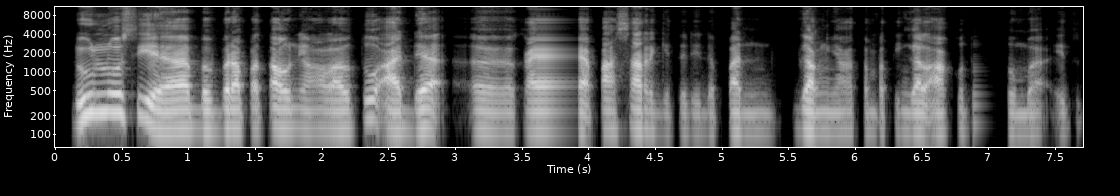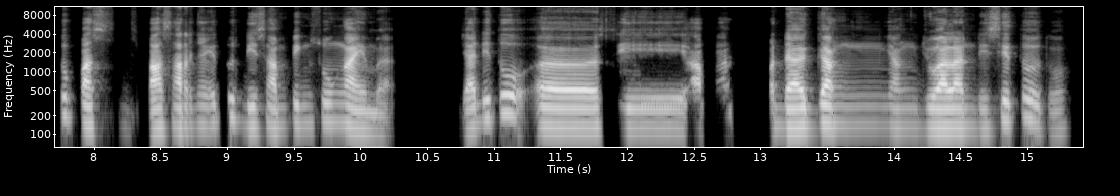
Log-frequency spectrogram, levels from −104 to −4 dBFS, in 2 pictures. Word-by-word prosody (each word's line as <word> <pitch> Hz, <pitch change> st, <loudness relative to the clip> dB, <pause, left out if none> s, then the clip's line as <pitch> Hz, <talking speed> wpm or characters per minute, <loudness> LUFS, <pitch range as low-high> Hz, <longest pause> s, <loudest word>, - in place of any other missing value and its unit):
Dulu 225 Hz, +7 st, 0 dB
sih 195 Hz, -3 st, -5 dB
ya, 120 Hz, +1 st, +3 dB
beberapa 125 Hz, +1 st, -2 dB
tahun 125 Hz, -1 st, -1 dB
yang 120 Hz, -, -9 dB
lalu 115 Hz, +1 st, -1 dB
tuh 180 Hz, -, -4 dB
ada, 120 Hz, -1 st, 0 dB, 0.2 s
eee, 110 Hz, -2 st, -8 dB
kayak 115 Hz, 0 st, -1 dB
pasar, 120 Hz, +1 st, -2 dB
gitu, 105 Hz, -1 st, -23 dB
di 105 Hz, -, -23 dB
depan 110 Hz, 0 st, -10 dB, 0.2 s
gangnya 115 Hz, -1 st, -4 dB
tempat 110 Hz, 0 st, -19 dB
tinggal 110 Hz, 0 st, -6 dB
aku 110 Hz, -, -6 dB
tuh, 145 Hz, 0 st, -29 dB, 0.2 s
Mbak, 105 Hz, -2 st, -15 dB
itu 110 Hz, +7 st, -23 dB
tuh 200 Hz, +5 st, -9 dB
pas 145 Hz, -7 st, +5 dB, 0.4 s
pasarnya 130 Hz, +3 st, +4 dB
itu 150 Hz, +6 st, -9 dB
di 140 Hz, -6 st, -7 dB
samping 135 Hz, +2 st, -3 dB
sungai, 150 Hz, -3 st, +2 dB
Mbak. 105 Hz, -2 st, -12 dB, 0.5 s
Jadi 130 Hz, +7 st, 0 dB
tuh, 210 Hz, +3 st, -2 dB
eee, 130 Hz, -1 st, +6 dB, 0.2 s
si, -, -, -9 dB, 0.5 s
apa, 175 Hz, +9 st, -5 dB, 0.3 s
pedagang 140 Hz, +1 st, +3 dB
yang 130 Hz, -1 st, -9 dB
jualan 130 Hz, 0 st, +7 dB
di 125 Hz, -, -10 dB
situ 165 Hz, +1 st, -4 dB
itu, 115 Hz, +2 st, -18 dB
130 Hz, 160 wpm, -24 LUFS, 115-140 Hz, 0.5 s, jualan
